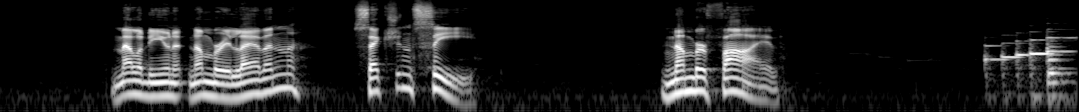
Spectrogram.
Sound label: melody, ear training recordings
